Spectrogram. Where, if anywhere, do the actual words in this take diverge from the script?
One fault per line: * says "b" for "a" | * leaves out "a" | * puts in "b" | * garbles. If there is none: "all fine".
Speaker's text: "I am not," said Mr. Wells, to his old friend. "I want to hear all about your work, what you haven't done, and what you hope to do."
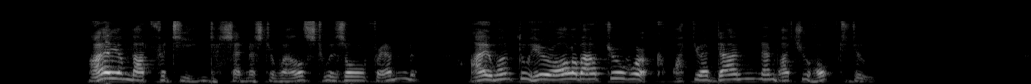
* puts in "fatigued"
* says "have" for "haven't"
